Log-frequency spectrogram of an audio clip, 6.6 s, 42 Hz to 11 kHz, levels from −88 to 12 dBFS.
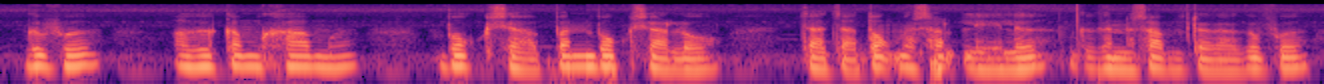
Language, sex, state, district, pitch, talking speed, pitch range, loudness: Wancho, male, Arunachal Pradesh, Longding, 125 Hz, 155 wpm, 115-140 Hz, -16 LUFS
